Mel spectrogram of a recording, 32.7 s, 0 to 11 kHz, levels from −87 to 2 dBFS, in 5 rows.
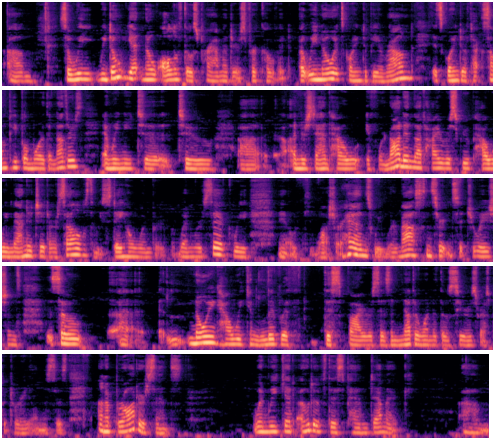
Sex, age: female, 50-69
